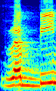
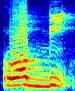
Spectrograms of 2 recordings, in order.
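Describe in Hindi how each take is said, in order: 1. r हल्का है, स्वर पतला है। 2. r भारी है, स्वर ओ जैसा है। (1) "रब्बी नहीं" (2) "चूंकि हमने मोटा पढ़ना है"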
